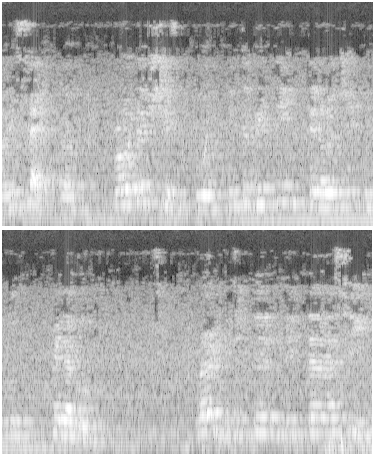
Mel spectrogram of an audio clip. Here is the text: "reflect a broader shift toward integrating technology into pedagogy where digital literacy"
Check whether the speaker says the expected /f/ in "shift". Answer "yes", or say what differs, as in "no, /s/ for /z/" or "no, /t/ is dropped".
no, /p/ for /f/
